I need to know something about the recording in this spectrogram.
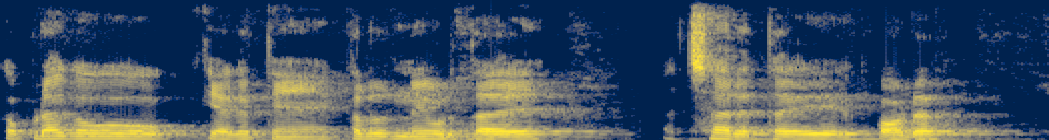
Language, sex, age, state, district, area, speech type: Hindi, male, 30-45, Uttar Pradesh, Prayagraj, urban, spontaneous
